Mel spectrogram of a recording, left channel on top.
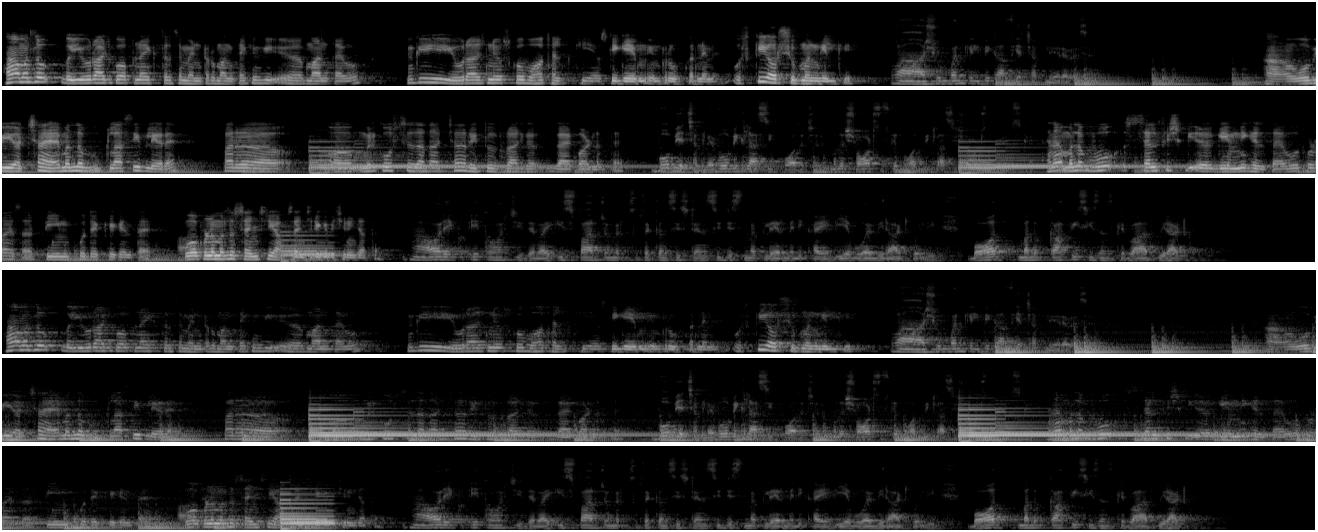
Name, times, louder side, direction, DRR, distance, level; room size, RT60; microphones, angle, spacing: voice 1, 0.0-3.6 4.1-8.5 12.6-14.9 15.4-16.0 16.3-19.4 23.6-27.8 28.1-30.1, left 7 dB, 65° left, 15 dB, 0.3 m, -30 dB
voice 2, 8.9-11.0 19.6-23.5 28.0-28.2 30.4-38.2, left 1 dB, 5° left, 8 dB, 0.5 m, -41 dB
sound 1, 9.9-12.8 13.1-21.7 22.1-29.6, right 6 dB, 65° right, 0.3 m, -32 dB
12.0 x 8.5 x 3.9 m, 1.1 s
head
